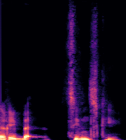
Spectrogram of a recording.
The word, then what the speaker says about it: Rybczynski: Ça s'appelle Ribinski, c'est un nom polonais plein de lettres finalement et de Y et puis tout ça mais enfin vous le voyez vous-même sur le texte.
